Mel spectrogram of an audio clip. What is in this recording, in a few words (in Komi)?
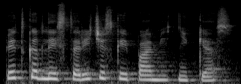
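петкӧдлы историческӧй памятникъяс, Komi, female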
